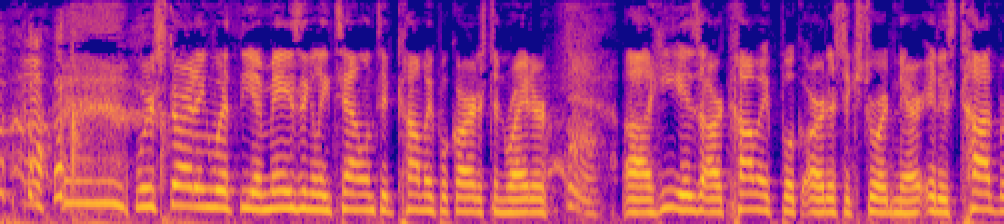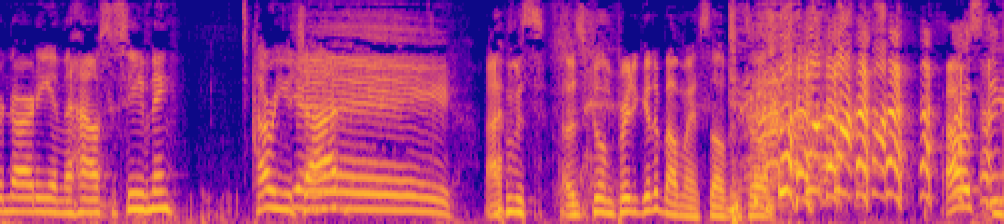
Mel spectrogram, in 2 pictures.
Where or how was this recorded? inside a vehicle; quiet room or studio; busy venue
busy venue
